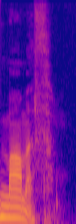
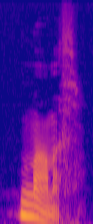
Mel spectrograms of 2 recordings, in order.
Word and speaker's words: Monmouth: wants us to know that the way a New Jerseyan pronounces Monmouth is Mammoth. Mammoth.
